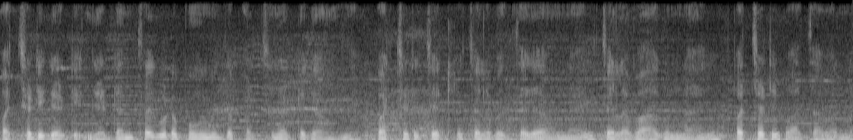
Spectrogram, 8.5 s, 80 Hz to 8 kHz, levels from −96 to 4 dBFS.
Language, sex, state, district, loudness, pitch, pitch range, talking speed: Telugu, male, Telangana, Nalgonda, -25 LUFS, 115 Hz, 105-130 Hz, 115 wpm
